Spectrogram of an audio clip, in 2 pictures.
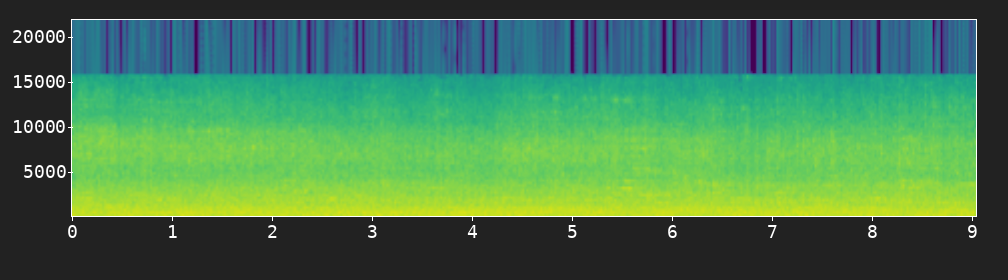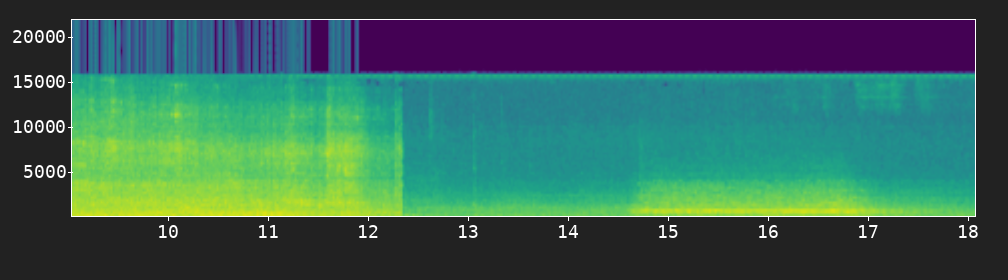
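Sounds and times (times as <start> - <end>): freight train wheels on rails: 0.0 - 18.0.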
